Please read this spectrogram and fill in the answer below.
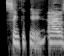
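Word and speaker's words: syncope: had like a vasovagal I said ccope and I said is that right and he goes no Syncopy and I was like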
